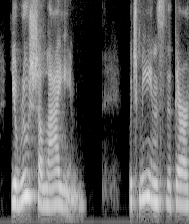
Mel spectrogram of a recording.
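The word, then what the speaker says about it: ירושלים: And in fact, Yerushalem isn't how you say it in Hebrew. The way you say Jerusalem in Hebrew is Yerushalayim, which means that there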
